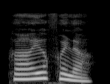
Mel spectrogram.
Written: ಕಾಯಫಳ

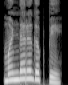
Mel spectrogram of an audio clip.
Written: ಮಂಡರಗಪ್ಪೆ

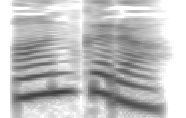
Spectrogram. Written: ಅಂಗರ

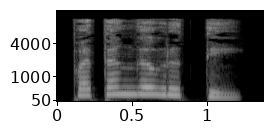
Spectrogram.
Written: ಪತಂಗವೃತ್ತಿ

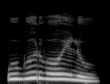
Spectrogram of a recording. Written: ಉಗುರ್ವೊಯ್ಲು

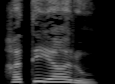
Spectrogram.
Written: ಹತ್ಯಾರ

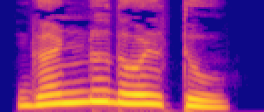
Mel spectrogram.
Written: ಗಂಡುದೊಳ್ತು

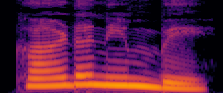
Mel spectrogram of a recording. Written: ಕಾಡನಿಂಬೆ

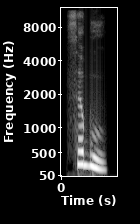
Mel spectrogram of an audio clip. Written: ಸಬ್ಬು

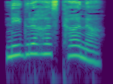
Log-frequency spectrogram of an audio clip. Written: ನಿಗ್ರಹಸ್ಥಾನ

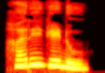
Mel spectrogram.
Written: ಹರಿಗಡಿ

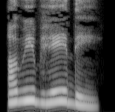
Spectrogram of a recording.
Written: ಅವಬೋಧೆ

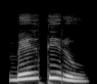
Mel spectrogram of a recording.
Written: ಬೆಳುದುರೆ

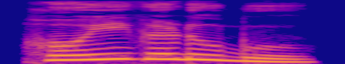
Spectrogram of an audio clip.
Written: ಹುಯ್ಗಡುಬು

